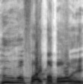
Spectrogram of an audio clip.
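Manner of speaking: high-pitched, loud sideshow barker-style calling voice. Acting out Goliath's side as a sideshow boxing troupe: sideshow boxing troupe caller. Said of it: "like the Sideshow Alley Jimmy Sharman boxing troupe".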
